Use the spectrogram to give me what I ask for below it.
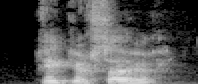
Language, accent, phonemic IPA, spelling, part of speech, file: French, Canada, /pʁe.kyʁ.sœʁ/, précurseur, adjective / noun, LL-Q150 (fra)-précurseur.wav
- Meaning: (adjective) precursory; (noun) 1. precursor, forerunner 2. precursor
